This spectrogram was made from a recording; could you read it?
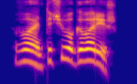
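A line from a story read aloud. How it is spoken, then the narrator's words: Babbling. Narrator (Russian): залепетала девушка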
